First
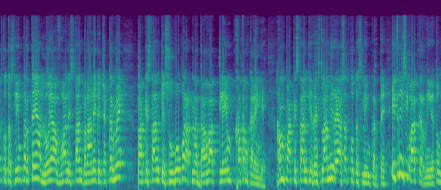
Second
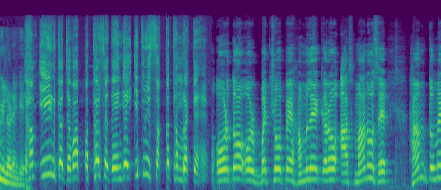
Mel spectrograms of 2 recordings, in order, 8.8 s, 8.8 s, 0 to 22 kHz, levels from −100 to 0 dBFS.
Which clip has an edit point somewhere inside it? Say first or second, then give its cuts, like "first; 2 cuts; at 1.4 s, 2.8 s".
second; 1 cut; at 4.3 s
